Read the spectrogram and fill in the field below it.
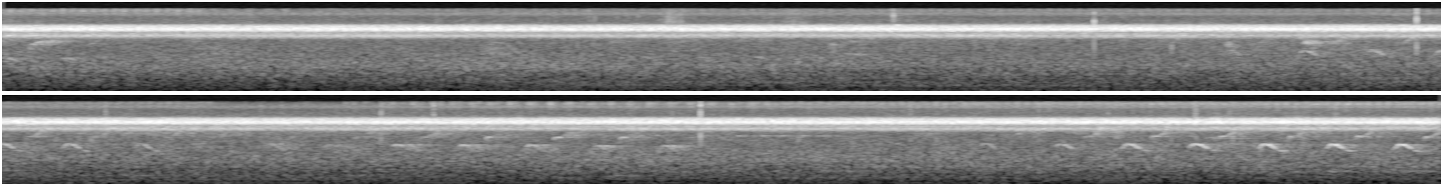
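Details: Cicadas droning in summer, a steady high-pitched buzz holding two bright tones without pause, while short falling bird chirps repeat through the second half.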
